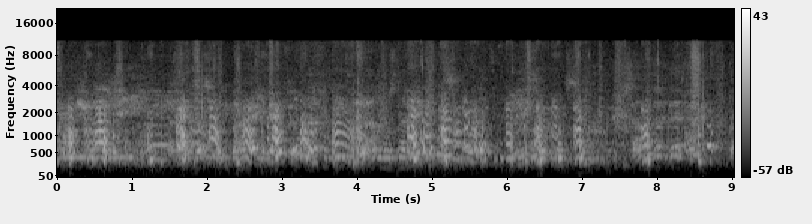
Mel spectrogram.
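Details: Three-day-old Hovawart puppies while suckling: thin, arched squealing whimpers repeated over and over among soft smacking sounds, with a faint human voice in the background.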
